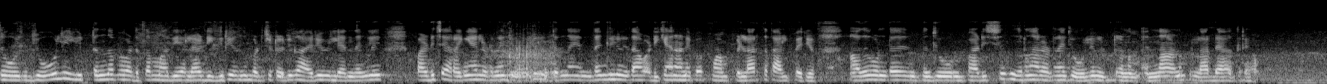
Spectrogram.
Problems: constant background noise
